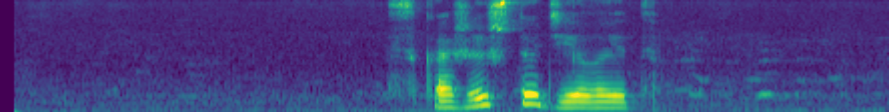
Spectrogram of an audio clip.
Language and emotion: Russian, neutral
